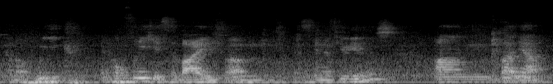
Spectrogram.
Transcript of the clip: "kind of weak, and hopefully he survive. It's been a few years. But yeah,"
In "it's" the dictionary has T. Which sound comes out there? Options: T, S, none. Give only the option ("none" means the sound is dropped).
S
